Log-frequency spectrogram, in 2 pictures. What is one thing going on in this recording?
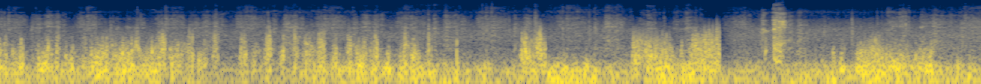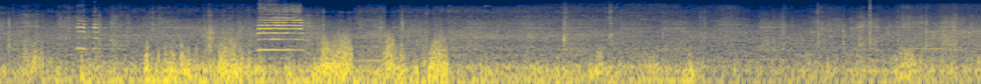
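Cars drive past on a nearby road.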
